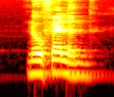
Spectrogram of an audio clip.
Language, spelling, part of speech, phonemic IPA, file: Dutch, novellen, noun, /noˈvɛlə(n)/, Nl-novellen.ogg
- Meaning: plural of novelle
